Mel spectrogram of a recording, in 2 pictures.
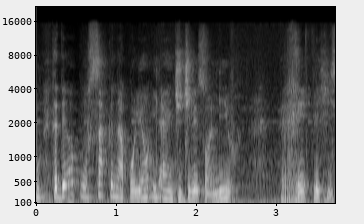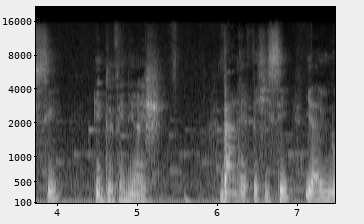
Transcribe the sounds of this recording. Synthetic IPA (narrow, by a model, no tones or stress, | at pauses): usɛd̪ejɔpuʁsakənapoleɔ̃ʔilaɛ̃t̪it̪ylesɔ̃livʁ | ʁefleʃise | ed̪əvəniʁiʃ | d̪ãʁefleʃise | ilayn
